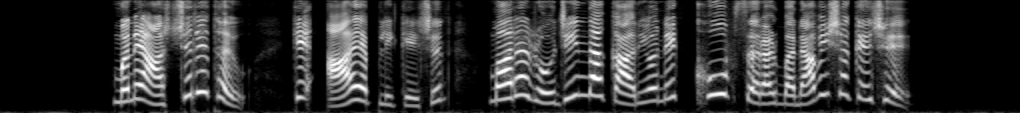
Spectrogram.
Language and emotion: Gujarati, surprised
